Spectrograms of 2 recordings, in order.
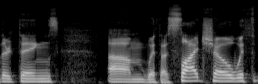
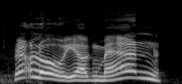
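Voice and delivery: very high, fake elderly old man voice; 9 semitones higher than usual. Greeting the co-host in a disguised voice: put-on old man voice. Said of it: "some old piece of crap sitting in your chair".

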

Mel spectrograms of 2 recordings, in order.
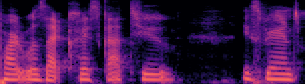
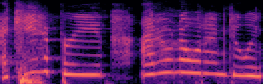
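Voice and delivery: mock panicked, very high-pitched frantic cry; 12 semitones higher than usual. Recalling panicking at the doctors after the anesthetic, retelling panicking. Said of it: "And I'm like panicking".

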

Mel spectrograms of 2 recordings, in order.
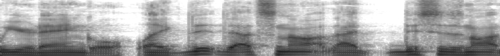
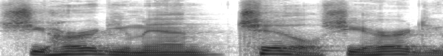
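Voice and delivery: ordinary delivery

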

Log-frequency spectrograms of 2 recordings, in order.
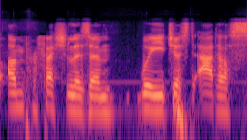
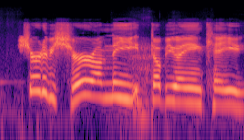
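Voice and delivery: put-on puppet voice, much higher pitch; 8 semitones higher than usual. During a joking bit, one speaker switches into a Kermit-like voice. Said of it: "You sound like fucking Kermit!".

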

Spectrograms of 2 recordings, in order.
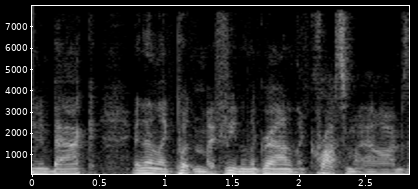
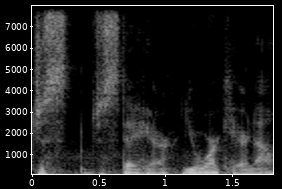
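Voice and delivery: very quiet, low, hushed, teasing joking tone; 6 semitones lower, 9 dB quieter than usual. Quoting a staff member who grabbed you, retelling a joking remark. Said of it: "Like jokingly".

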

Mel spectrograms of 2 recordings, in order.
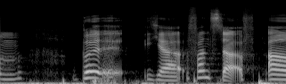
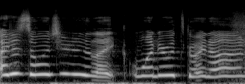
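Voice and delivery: mock bawling, higher; 10 semitones higher than usual. The speaker acts out what she told someone earlier, retelling talking while bawling. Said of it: "As I'm bawling".

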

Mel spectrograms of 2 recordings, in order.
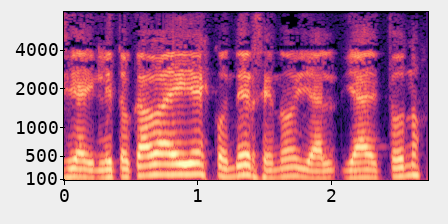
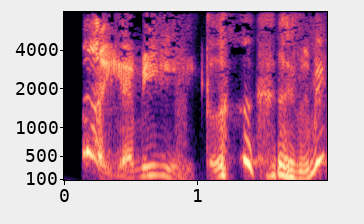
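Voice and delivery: swooping, sing-song cartoon dinosaur voice. Prompted to do Barney's voice, the speaker launches into it: Barney voice. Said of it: "la voz de Barney".

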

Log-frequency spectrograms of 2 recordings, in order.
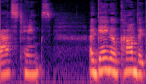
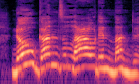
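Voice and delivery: very loud, slow, drawn-out high-pitched shout; 5 semitones higher, 9 dB louder than usual. An armored policeman lumbers through a frightened crowd, shouting.

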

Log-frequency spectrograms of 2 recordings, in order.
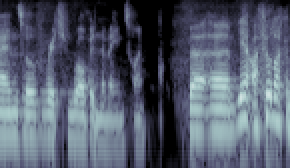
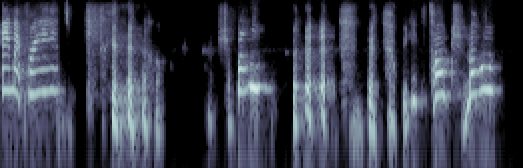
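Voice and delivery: very high, swooping, sing-song put-on voice. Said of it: "or like a Michael Jackson impersonation".

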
